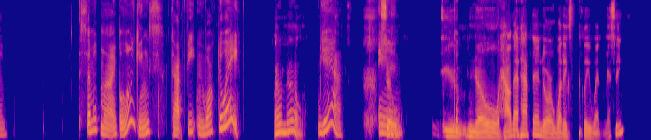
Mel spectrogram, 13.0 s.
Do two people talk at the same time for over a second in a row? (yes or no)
no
